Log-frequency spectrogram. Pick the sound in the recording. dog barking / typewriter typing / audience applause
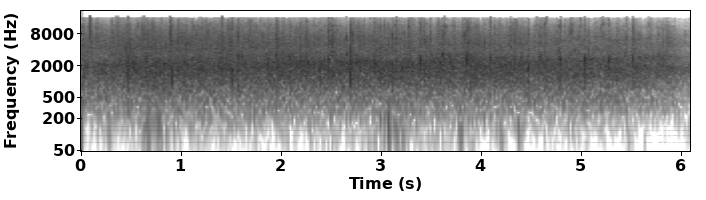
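audience applause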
